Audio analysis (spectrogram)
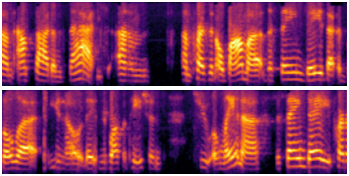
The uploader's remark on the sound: the hosts open up the phone lines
